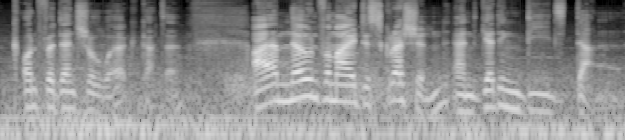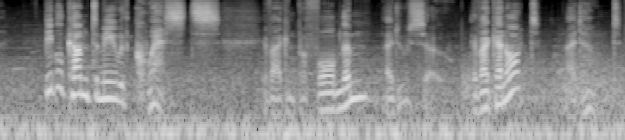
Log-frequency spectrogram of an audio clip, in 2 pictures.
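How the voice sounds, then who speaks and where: Casting: male actor as a bright-voiced, nervous mage for hire, secretive and courteous, wildly animated pitch, audio drama. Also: full character voice. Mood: guarded, courteous. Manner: hesitant, halting, effusive. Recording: faint background noise.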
